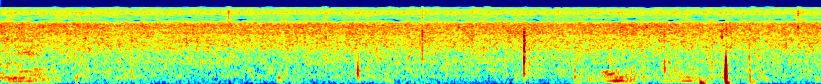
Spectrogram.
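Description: Steady hiss of heavy rain, with a few faint ticks and one sharp click about three and a half seconds in.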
